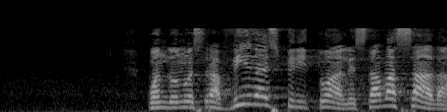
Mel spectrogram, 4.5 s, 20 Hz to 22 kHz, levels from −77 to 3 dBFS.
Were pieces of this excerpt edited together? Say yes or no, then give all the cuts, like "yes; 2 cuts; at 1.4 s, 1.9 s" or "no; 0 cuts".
no; 0 cuts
